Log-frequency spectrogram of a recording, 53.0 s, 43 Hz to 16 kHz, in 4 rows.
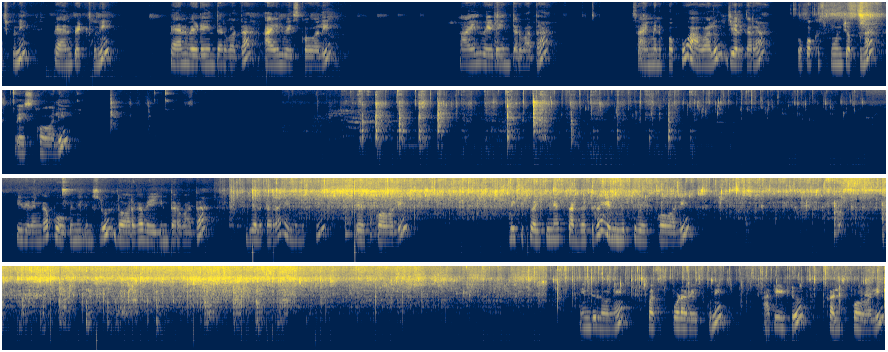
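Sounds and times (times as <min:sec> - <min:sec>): seeds frying in hot oil: 0:18.6 - 0:26.3, 0:29.7 - 0:53.0.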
